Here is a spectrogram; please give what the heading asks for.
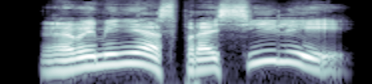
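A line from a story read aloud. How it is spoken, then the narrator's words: Furious growl. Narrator (Russian): окончательно разозлившись из-за такого захода, зарычал Беломир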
